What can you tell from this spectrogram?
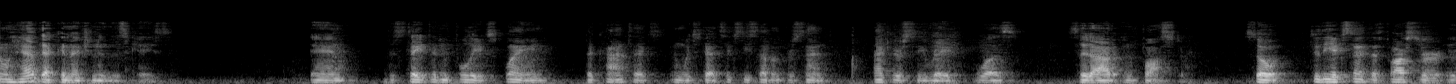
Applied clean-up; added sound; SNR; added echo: none; none; none; none.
